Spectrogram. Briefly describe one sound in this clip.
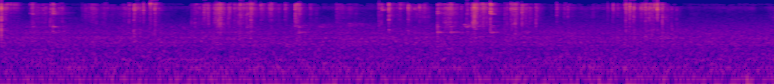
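Scissors snip through dried chillies.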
